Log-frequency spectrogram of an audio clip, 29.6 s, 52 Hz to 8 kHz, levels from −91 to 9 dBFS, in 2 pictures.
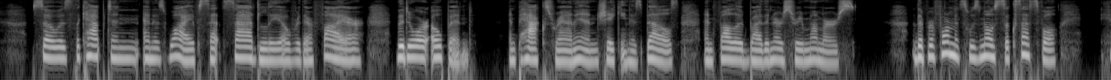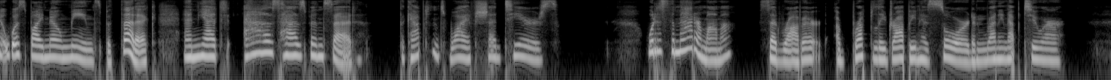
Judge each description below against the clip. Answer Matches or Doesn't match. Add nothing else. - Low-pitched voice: Doesn't match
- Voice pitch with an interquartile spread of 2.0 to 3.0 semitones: Doesn't match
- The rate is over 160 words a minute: Doesn't match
